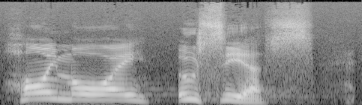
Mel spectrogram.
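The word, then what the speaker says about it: homoiousios (ὁμοιούσιος): So if you have the iota, it's pronounced homoiousios.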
